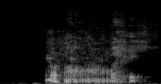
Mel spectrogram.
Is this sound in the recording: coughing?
no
